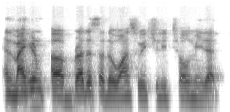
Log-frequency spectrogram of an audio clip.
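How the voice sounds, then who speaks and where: A young Bangladeshi-born man with a lowish voice speaks earnestly, often restarting his sentences. His English carries a first-language influence. The sound is muffled and lo-fi, like video call audio. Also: steady tone, racing, a little mellow. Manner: earnest, frequent fillers and restarts. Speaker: founder giving an onboarding talk. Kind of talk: unscripted presentation to volunteers.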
